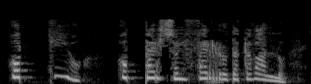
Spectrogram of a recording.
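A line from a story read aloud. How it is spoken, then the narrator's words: Desperate half-voiced exclamation. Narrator (Italian): Margherita, disperata, esclamò a mezza voce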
